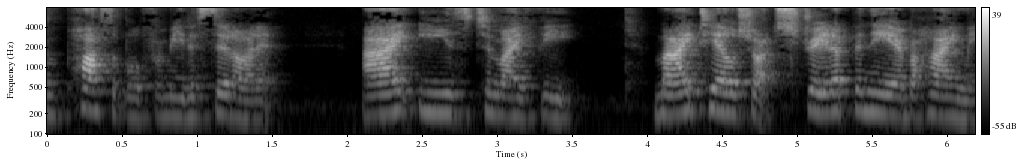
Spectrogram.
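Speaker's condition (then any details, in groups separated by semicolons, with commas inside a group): No condition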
